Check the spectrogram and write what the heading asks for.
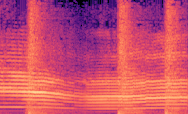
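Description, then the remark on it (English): A cat lets out loud, drawn-out meows, the wailing tone bending in pitch with a few sharper restarts, and no one speaking over it. “It chased away a dog and a cat.”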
